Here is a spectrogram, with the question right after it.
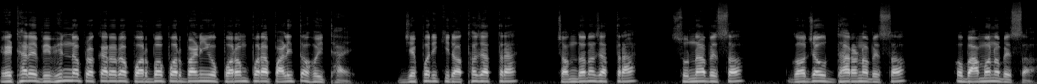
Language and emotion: Odia, neutral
